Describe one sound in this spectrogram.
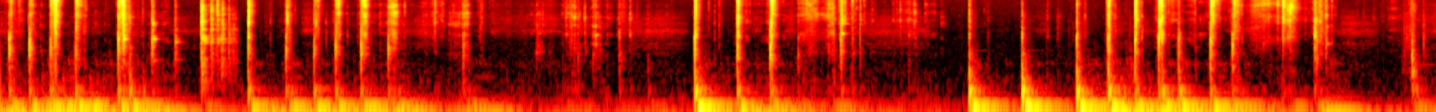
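A hatchet taps and splits thin sticks of wood with sharp knocks.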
